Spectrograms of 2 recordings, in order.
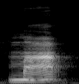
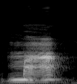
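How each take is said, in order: Both takes have the same delivery.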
